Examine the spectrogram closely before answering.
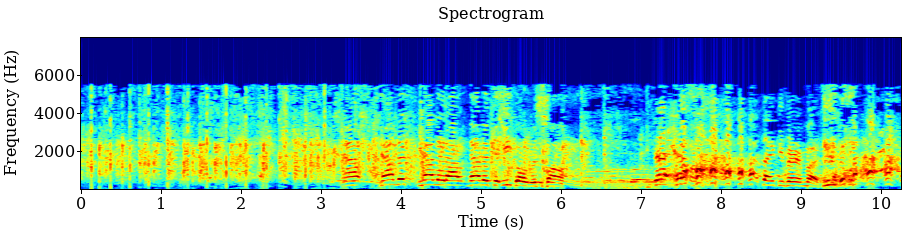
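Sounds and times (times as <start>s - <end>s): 
audience clapping: 0.0s - 6.8s
speech: 3.3s - 10.2s
laughter: 7.1s - 10.2s.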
